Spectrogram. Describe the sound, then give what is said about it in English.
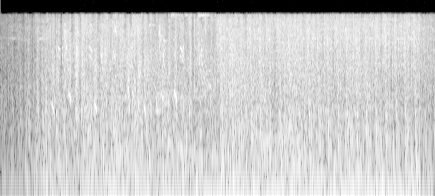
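Heavy gunfire in a film ambush, where soldiers hidden in a warehouse trade fire with men in a truck: rapid, continuous automatic bursts, loud and unbroken throughout. “French soldiers concealed in the warehouse prepare to ambush the truck. Kruger and Dekirk fire at them.”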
